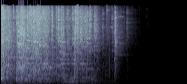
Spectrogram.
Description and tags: Windows being broken with vaitous objects. Also includes scratching.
